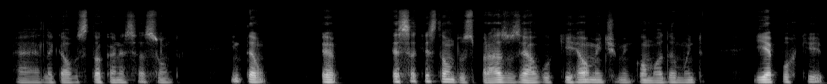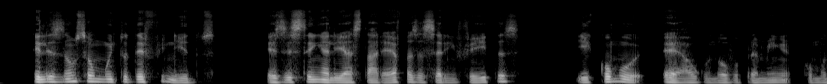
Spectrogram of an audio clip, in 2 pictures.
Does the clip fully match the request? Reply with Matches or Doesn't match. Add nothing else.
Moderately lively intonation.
Doesn't match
